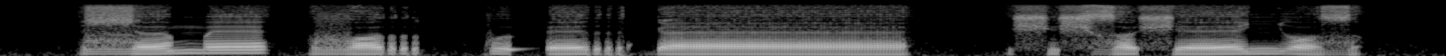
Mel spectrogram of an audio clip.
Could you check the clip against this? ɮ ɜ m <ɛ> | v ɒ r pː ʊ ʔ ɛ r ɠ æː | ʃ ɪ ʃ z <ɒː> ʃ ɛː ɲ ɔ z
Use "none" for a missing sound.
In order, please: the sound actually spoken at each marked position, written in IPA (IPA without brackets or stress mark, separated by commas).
ɛ, ɒ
